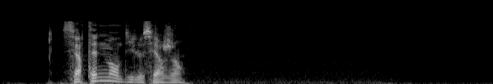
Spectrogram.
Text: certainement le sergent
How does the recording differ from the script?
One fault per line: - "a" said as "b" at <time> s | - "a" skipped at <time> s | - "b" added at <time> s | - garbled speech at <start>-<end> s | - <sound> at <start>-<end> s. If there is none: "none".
- "dit" added at 1.2 s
